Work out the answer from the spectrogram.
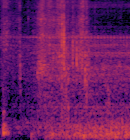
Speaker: you can hear the heater fan coming on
